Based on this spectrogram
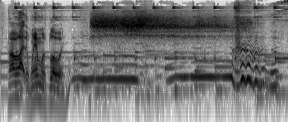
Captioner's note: makes wind rushing sound; both chuckling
